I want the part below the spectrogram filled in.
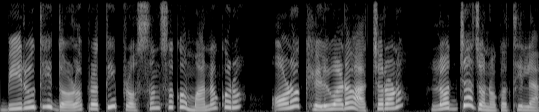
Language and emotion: Odia, disgusted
